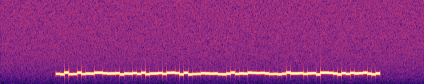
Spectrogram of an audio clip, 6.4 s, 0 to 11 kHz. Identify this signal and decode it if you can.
Multi-tone FSK (Olivia or MFSK type), about 250 Hz wide, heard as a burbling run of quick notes, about 15.625 baud.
